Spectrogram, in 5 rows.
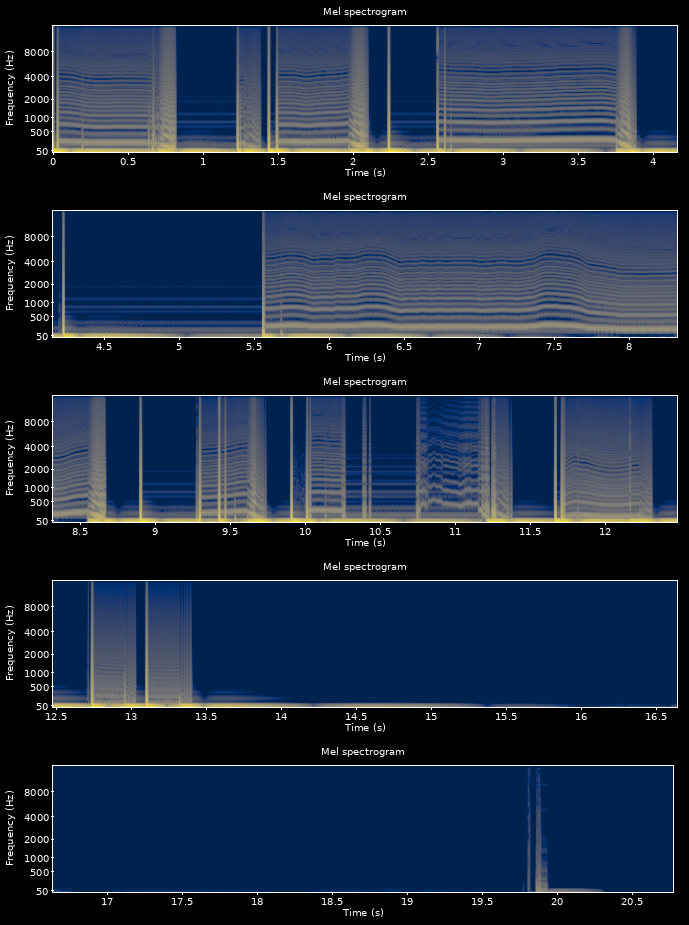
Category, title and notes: Sound effects > Electronic / Design
Optical Theremin 6 Osc dry-117
Alien, Noise, Infiltrator, Instrument, Synth, DIY, Experimental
